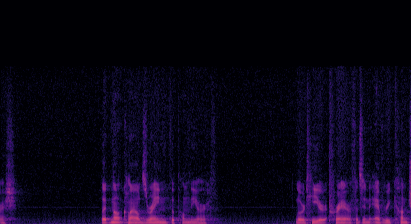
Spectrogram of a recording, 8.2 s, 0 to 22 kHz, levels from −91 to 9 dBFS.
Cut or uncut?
cut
